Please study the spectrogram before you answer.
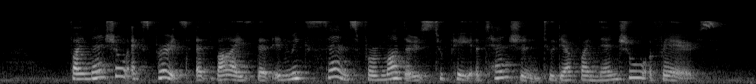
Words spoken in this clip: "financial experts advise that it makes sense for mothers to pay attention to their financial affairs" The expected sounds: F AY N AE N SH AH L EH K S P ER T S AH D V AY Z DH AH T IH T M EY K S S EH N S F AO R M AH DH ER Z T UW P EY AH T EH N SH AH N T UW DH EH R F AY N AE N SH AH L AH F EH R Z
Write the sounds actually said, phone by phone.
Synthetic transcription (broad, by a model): F AY N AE N SH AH L EH K S P ER T S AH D V AY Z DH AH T IH T M EY K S S EH N S F AO R M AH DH ER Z T UW P EY AH T EH N SH AH N T UW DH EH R F AY N AE N SH AH L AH F EH R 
